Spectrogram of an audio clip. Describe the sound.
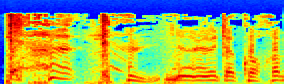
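A woman who separates kurk fibres from sheep's wool in Herat province, Afghanistan, and suffers from respiratory illness coughs several times in close succession, rough voiced coughs mixed with throat-clearing sounds, loud.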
